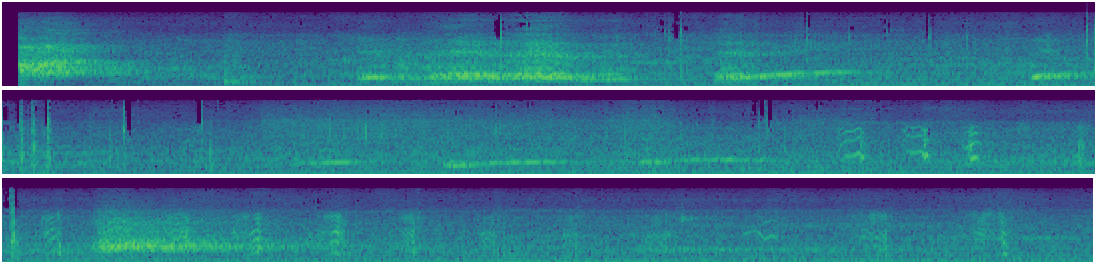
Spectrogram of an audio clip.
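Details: French Bulldog called Julie whimpering in a run of short arched whines, roughly one each second, then a louder yelping burst near the end, over a steady low electrical hum.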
